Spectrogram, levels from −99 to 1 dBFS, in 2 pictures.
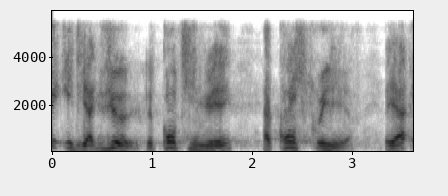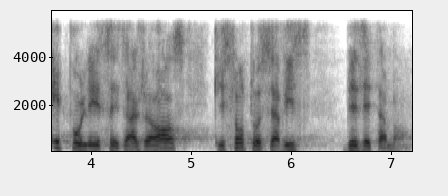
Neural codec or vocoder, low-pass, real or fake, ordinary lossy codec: codec, 24 kHz, 3 kbps, HILCodec; 5.4 kHz; fake; none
